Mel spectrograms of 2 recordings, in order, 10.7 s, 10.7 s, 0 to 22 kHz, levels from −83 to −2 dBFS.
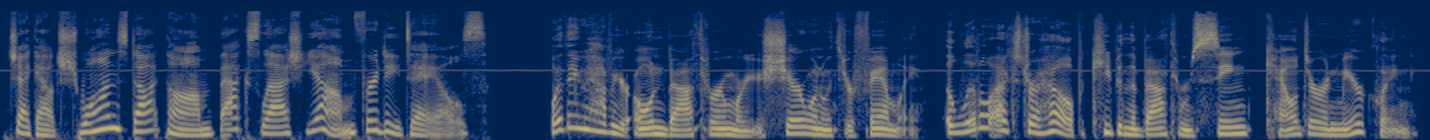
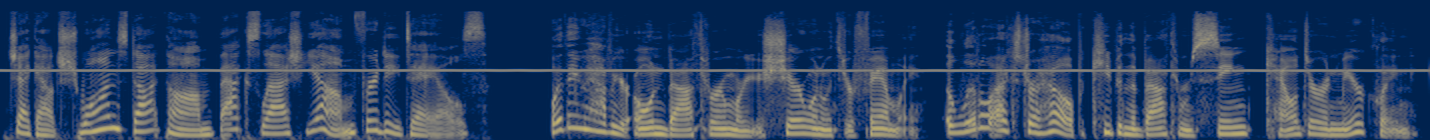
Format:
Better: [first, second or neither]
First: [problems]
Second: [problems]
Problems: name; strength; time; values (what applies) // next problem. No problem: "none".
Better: first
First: high-pitched whine; faint; throughout; 3 kHz, 35 dB below the speech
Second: high-pitched whine; loud; throughout; 3 kHz, 9 dB below the speech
